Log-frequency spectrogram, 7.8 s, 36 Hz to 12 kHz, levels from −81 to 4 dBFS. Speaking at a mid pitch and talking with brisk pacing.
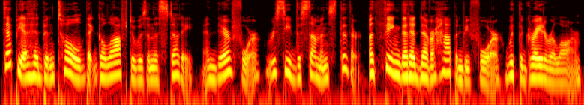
No: medium, 170 Hz; average, 190 wpm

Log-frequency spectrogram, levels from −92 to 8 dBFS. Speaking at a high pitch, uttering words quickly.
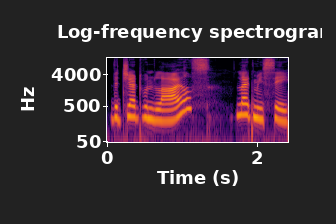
No: very high, 250 Hz; slow, 125 wpm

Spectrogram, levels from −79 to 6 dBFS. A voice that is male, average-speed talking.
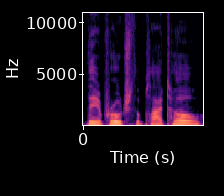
Yes: male; average, 160 wpm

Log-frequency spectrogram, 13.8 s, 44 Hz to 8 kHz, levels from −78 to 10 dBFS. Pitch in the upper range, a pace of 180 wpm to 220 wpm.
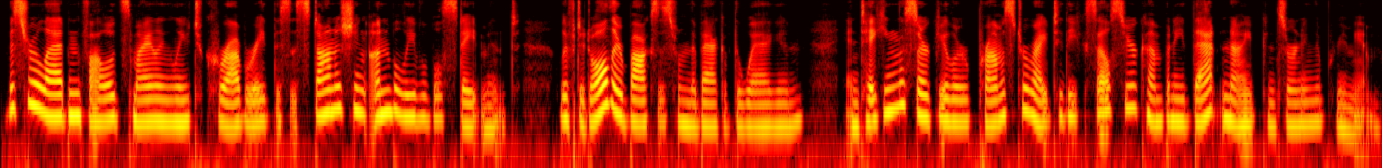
No: high, 195 Hz; average, 155 wpm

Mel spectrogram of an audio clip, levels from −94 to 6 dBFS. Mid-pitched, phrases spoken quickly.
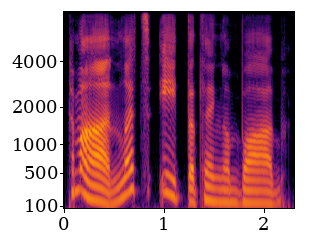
Yes: medium, 170 Hz; fast, 210 wpm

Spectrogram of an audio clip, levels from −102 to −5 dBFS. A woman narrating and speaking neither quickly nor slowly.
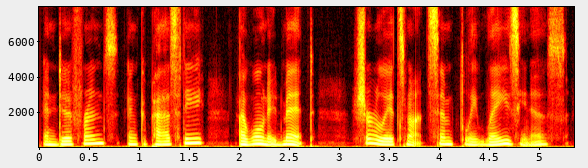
No: female; slow, 100 wpm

